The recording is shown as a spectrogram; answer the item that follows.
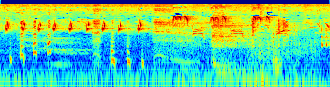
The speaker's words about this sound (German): So, wir gehen in den Wald. Es riecht nach Moos, nach Erde. Das Käuzchen ruft.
